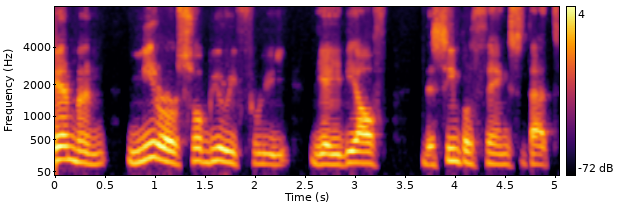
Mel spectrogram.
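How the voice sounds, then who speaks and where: At a moderate pace, the speaker talks over a quiet background. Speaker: orchestra conductor. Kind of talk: panel discussion. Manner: hesitant, with fillers.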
